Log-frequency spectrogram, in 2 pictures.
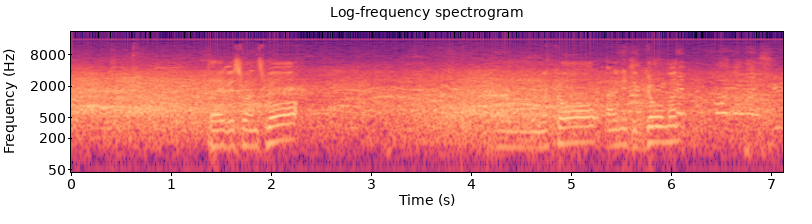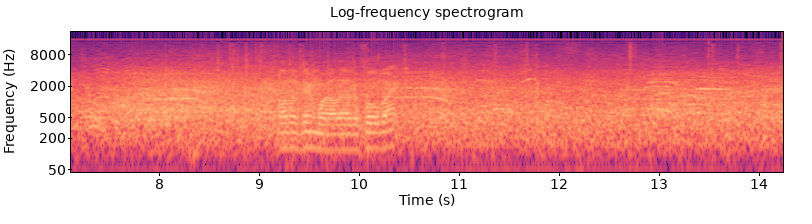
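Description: A large crowd roars and chants loudly in a big outdoor stadium.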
